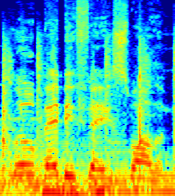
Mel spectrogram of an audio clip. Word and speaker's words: Lilbabyfaceswalla: Lilbabyfaceswalla, man. – Okay, so it's Swalla. – Yeah. – Okay. – Skooms. – I wasn't sure where the S went.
